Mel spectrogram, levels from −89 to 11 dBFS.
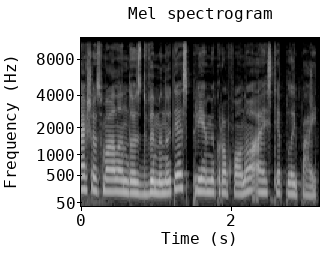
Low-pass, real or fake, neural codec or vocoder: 10.8 kHz; real; none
